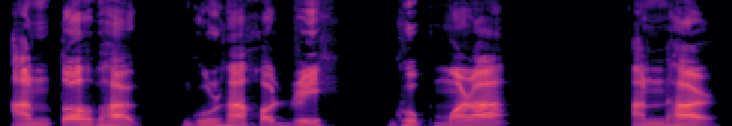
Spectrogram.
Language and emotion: Assamese, neutral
